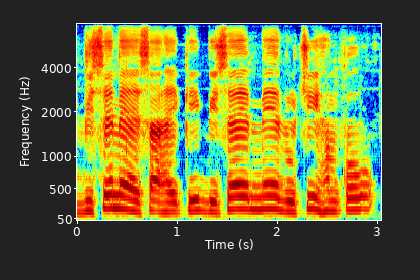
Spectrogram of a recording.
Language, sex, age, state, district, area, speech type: Hindi, male, 60+, Uttar Pradesh, Jaunpur, urban, spontaneous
